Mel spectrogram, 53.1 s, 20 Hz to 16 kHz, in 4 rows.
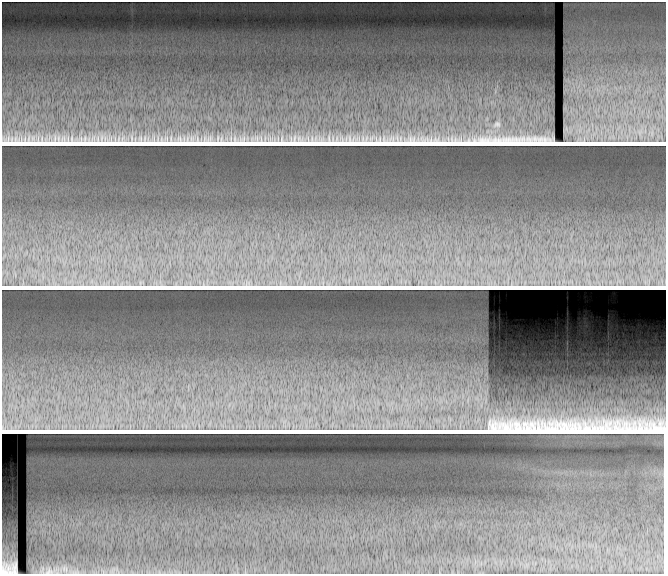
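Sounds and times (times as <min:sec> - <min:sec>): deep muffled rumble: 0:07.9 - 0:11.1, 0:36.3 - 0:40.2
steady rushing noise: 0:36.2 - 0:45.7.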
